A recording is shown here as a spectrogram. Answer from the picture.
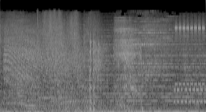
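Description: Cartoon battle sound effects over background music: a long swooshing slash with a sharp hit partway through. Near the end comes a rapid pulsing electronic chime, the effect of a monster's attack points counting down.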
